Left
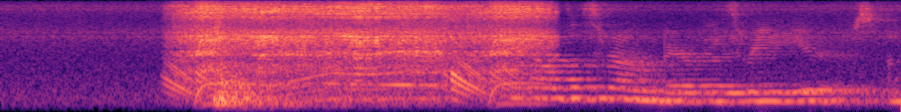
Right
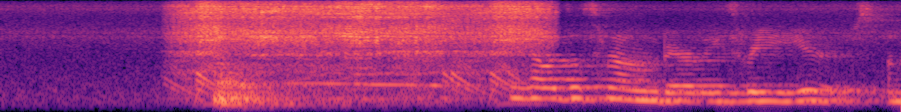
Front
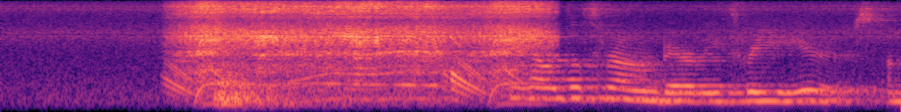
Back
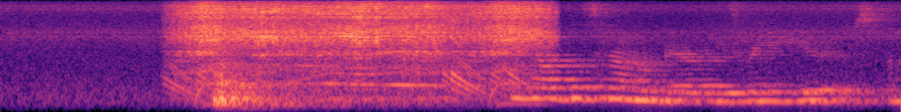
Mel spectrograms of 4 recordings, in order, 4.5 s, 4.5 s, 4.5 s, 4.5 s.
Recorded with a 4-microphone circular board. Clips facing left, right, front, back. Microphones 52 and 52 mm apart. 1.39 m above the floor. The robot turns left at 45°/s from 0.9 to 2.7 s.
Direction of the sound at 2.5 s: 20° right.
